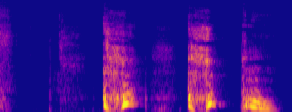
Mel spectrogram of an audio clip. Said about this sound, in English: still got that cough as you can see.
